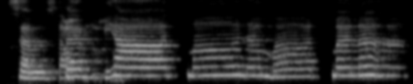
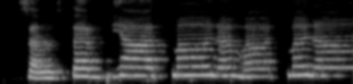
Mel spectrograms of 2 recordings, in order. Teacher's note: ಅಲ್ಲಿ ಭ್ಯಾ ಅಂತನೂ ದೀರ್ಘ ಇದೆ, ಮಾಗೂ ದೀರ್ಘ ಇದೆ, ಮತ್ತೆ ಮಾಗೆ ದೀರ್ಘ ಇದೆ, ನಾ ದೀರ್ಘ ಇದೆ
